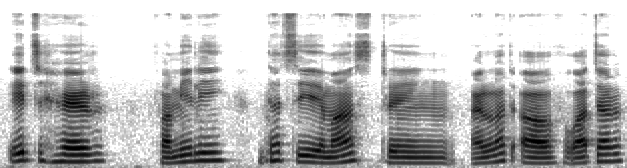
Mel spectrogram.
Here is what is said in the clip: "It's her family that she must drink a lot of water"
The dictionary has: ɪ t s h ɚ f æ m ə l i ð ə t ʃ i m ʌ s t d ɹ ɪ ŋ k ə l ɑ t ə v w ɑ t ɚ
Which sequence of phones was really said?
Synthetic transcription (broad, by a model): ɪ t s h ɚ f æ m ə l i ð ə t s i m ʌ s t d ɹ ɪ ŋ ə l ɑ t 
